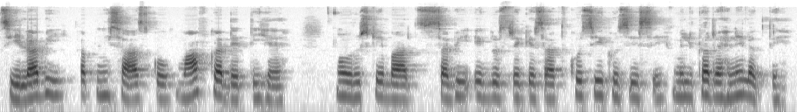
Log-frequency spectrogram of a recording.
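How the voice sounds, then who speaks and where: A woman narrating a scripted moral story in a steady, plain storybook manner. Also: fairly high pitch, unhurried.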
